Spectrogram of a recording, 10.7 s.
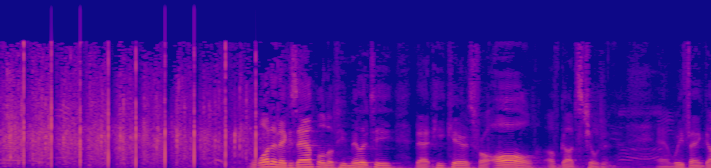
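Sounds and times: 
audience clapping hands: 0:00.0 - 0:04.6
speech: 0:03.7 - 0:10.6.

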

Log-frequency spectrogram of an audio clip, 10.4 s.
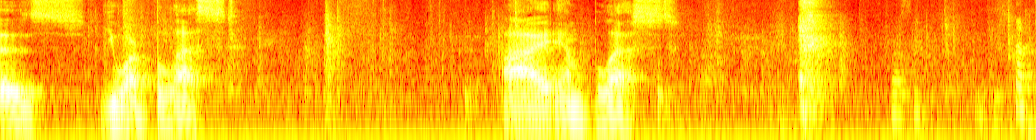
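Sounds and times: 
speech: 0:00.0 - 0:02.4, 0:05.0 - 0:06.8
person sneezing: 0:08.0 - 0:08.4.

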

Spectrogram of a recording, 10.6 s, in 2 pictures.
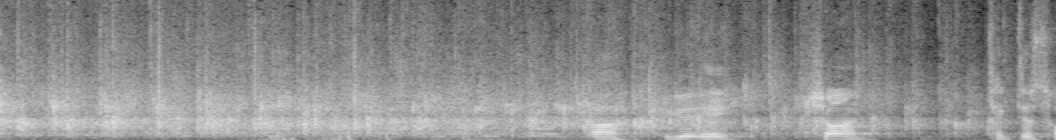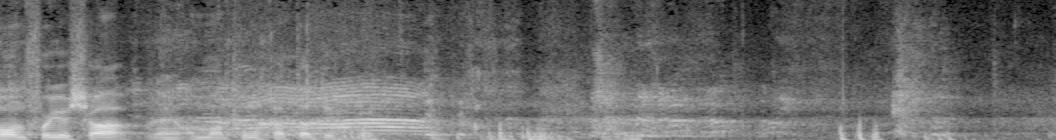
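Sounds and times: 
church congregation applauding during a Korean worship service: 0:00.0 - 0:07.8
speech: 0:03.0 - 0:07.8
laughter: 0:05.7 - 0:09.5.

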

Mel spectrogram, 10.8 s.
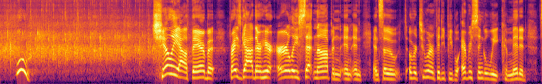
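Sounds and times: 
audience applause: 0:00.0 - 0:03.6
speech: 0:00.3 - 0:00.8, 0:03.1 - 0:10.8.

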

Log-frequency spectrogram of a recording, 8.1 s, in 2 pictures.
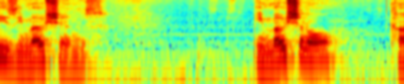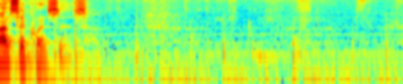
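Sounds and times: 
speech: 0:00.0 - 0:01.1, 0:02.5 - 0:05.0
writing the letter C on a board: 0:01.9 - 0:02.7, 0:03.6 - 0:08.0.

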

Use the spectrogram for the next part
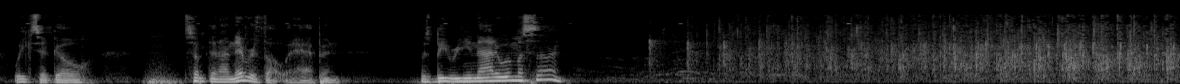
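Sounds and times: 
speech: 0:00.2 - 0:03.5, 0:04.2 - 0:05.8
audience clapping: 0:06.4 - 0:11.7.

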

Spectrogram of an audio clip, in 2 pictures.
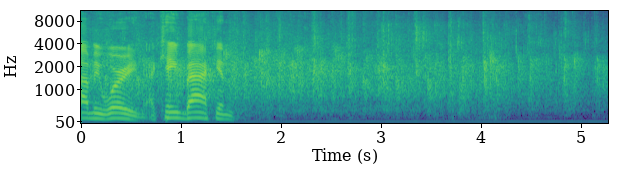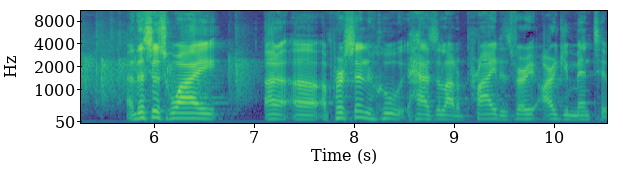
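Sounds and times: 
speech: 0:00.0 - 0:01.6, 0:05.7 - 0:10.5
congregation applause during a church service: 0:00.0 - 0:07.6.

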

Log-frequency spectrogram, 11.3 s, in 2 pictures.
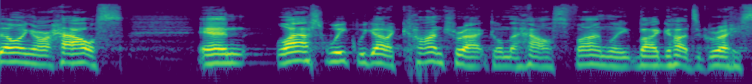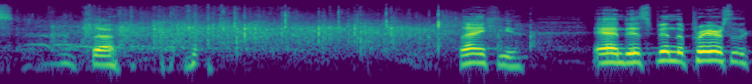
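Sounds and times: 
speech: 0:00.0 - 0:07.1, 0:09.1 - 0:11.2
audience applause: 0:06.0 - 0:09.7.

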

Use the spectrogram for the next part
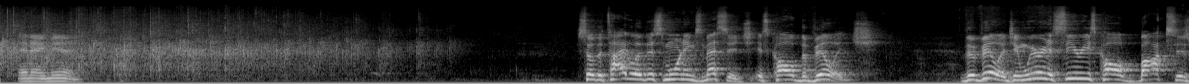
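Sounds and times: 
audience applause: 0:00.0 - 0:04.7
speech: 0:00.2 - 0:00.9, 0:05.8 - 0:08.8, 0:09.6 - 0:11.8.

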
